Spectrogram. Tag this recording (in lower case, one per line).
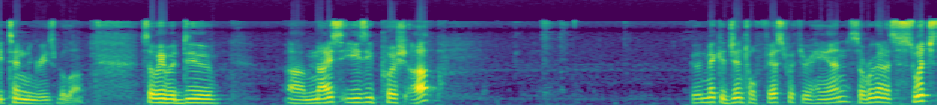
silence
speech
